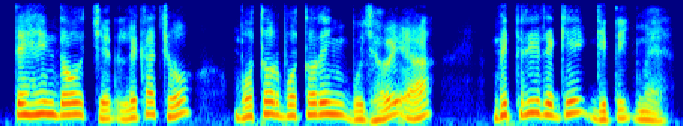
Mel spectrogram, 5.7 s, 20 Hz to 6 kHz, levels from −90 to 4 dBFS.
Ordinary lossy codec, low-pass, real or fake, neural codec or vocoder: none; 5.4 kHz; fake; codec, 16 kHz, 4 kbps, FreqCodec, smaller model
